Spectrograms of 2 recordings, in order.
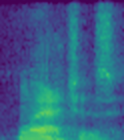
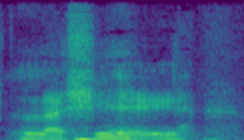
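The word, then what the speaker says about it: laches: Latches rhymes with latches like a door latch. Even though I was in a hearing one time in Atlanta where a federal judge said it is pronounced lache with a French accent, which does sound fancier.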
